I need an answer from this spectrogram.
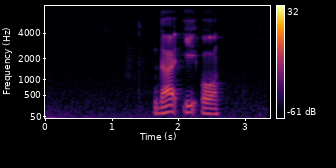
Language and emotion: Russian, neutral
